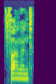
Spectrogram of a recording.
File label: "fangend", German; adjectives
